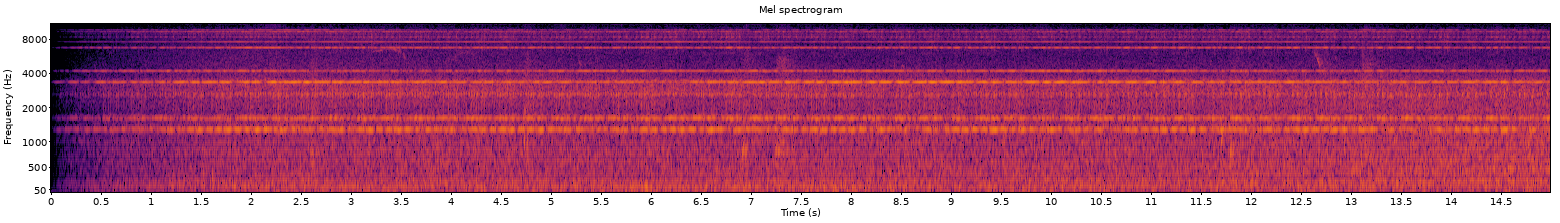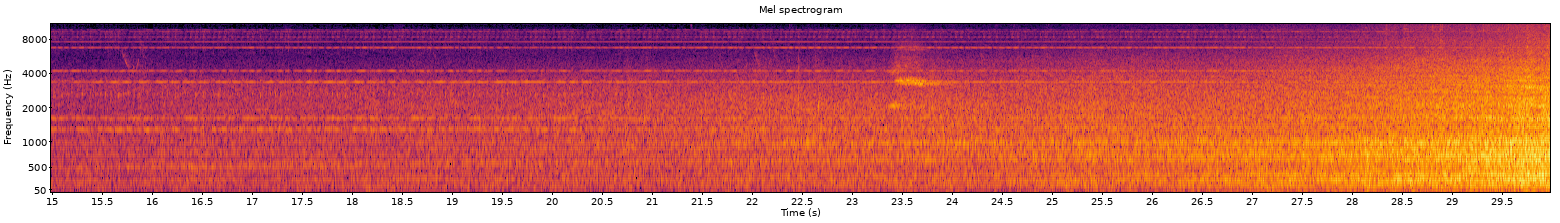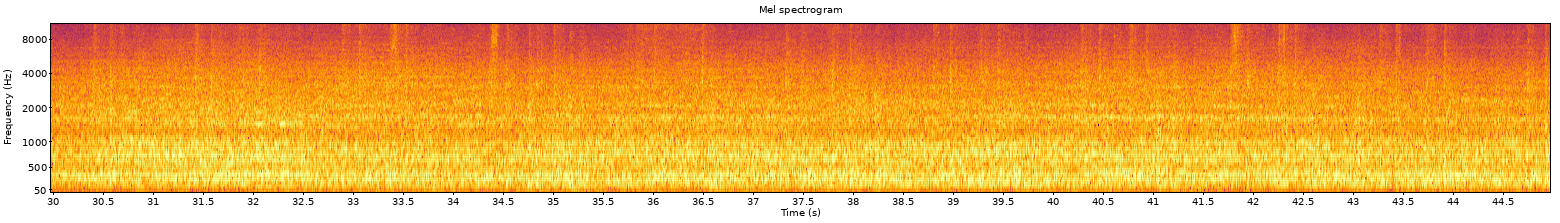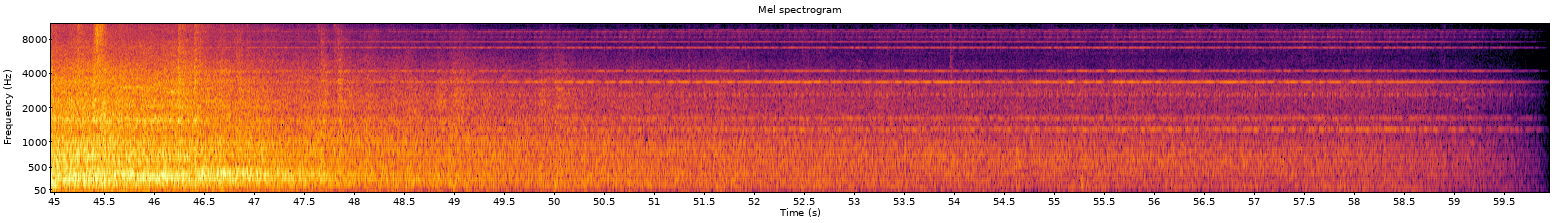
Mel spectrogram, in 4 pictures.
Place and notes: Королёв, Московская обл., Россия - Passing of suburban electric train
Steanding near the railway pedestrian crossing. Suburban electric train is passing from left to right. Warning bell is ringging all recording time. Be careful! The train can sounds very loud!
Recorded with Zoom H2n.
Московская область, Центральный федеральный округ, Россия, 2 June 2021, 14:22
